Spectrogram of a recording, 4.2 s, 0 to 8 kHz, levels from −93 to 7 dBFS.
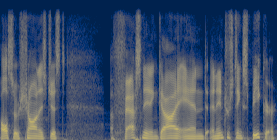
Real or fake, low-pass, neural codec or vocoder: real; 7.2 kHz; none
